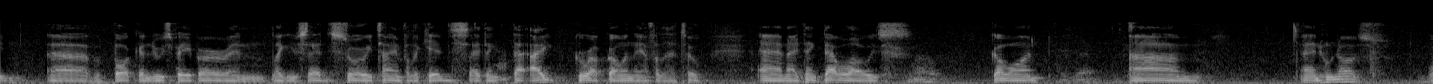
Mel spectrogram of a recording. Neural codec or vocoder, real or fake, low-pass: none; real; 7.2 kHz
